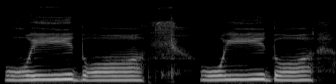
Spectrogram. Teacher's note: غیضا، غیضا، اب دعات کے اوپر جو زبر ہے اس کو ہم نہیں لمبا کریں گے بالکل بھی، غائن جو ہے وہ موٹا ہے، یا کے اوپر جزم ہے، یا کا جزم پیچھے والی زیر کے ساتھ 2 حرکت لمبا ہو جائے گا۔ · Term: یائے مدہ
